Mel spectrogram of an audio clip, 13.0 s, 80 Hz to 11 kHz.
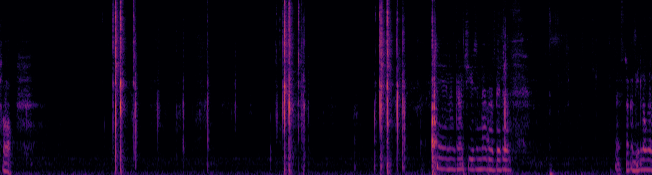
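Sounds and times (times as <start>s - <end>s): stapler clicking: 2.2s - 2.8s, 5.5s - 6.1s, 7.5s - 8.1s
paper handling: 8.0s - 13.0s.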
